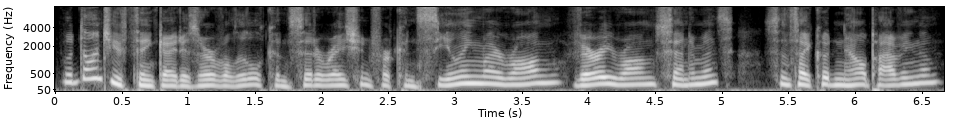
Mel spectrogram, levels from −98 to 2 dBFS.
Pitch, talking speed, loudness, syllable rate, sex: 180 Hz, 200 wpm, -16 LUFS, 5.7 syllables/s, male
